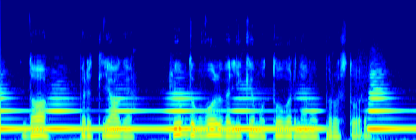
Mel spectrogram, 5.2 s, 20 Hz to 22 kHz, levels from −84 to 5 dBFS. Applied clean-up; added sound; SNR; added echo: none; Wind instrument, woodwind instrument; -4 dB; none.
